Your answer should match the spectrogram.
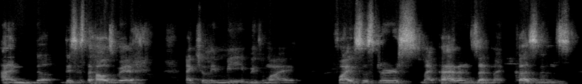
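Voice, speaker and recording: An older man with a Tamil accent tells his life story in a halting way, stopping often to restart his sentences. His voice is mellow and sits at a middling pitch. The room around him echoes. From India. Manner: halting, with frequent fillers and restarts. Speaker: speaker recounting his life. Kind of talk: personal talk with slides.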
